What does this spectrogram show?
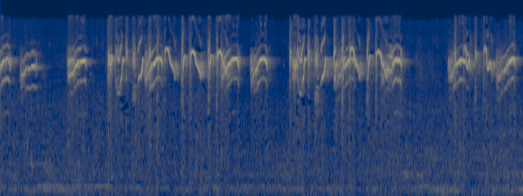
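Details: A female sunbird gives very high, thin, wavering twitters in quick bursts of about a second with short pauses, a lure call to trigger other sunbirds into calling, over a quiet background.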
